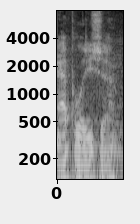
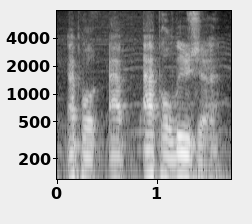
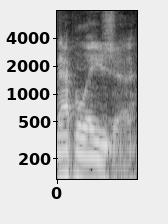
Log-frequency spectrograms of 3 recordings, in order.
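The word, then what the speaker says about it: Apollousa: Unless they go for an Appaloosa. Appaloosa. Not Appalachia. Appaloosa. I'm gonna be honest, I've literally my whole life always pronounced Yu-Gi-Oh cards wrong.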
